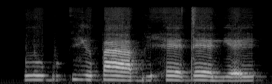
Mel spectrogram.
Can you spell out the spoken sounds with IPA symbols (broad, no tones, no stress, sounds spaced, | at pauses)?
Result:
l u b u k vʲ ə p a b i h ɛ d ɛ mʲ ɛ e̯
